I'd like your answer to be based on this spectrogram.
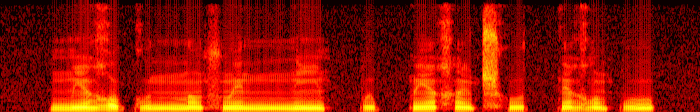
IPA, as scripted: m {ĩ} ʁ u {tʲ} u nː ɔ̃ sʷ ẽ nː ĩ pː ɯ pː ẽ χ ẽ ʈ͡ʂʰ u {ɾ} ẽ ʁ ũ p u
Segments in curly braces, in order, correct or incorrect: correct, incorrect, incorrect

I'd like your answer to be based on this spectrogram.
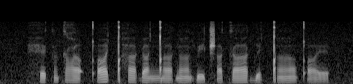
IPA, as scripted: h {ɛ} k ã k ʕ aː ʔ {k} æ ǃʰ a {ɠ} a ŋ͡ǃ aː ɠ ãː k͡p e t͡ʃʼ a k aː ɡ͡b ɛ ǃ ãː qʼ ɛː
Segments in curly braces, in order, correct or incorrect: correct, incorrect, correct

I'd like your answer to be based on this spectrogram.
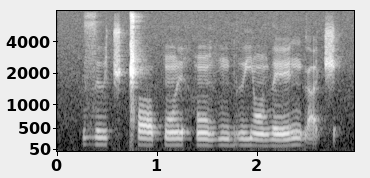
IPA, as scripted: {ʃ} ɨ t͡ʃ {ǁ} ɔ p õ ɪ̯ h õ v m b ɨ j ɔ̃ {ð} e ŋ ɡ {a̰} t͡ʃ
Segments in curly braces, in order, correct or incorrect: incorrect, correct, correct, correct

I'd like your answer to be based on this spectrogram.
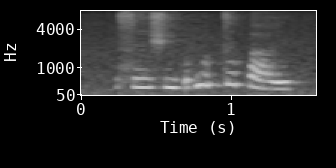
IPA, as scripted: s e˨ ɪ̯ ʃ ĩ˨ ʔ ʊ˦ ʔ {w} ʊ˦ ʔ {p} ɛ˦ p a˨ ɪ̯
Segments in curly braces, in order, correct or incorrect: correct, incorrect

